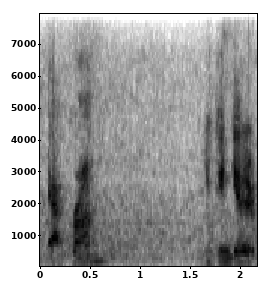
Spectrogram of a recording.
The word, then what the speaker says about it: Akron: I want to say acorn, but I know that's not right. Akron.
